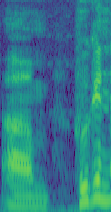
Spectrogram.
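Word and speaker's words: Huginn: named huggin and moonen when i was a kid i pronounced him huggin and munnon i think i was confusing them with heckle and jekyll who are a totally different set of crows hugin and moonen are also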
